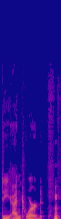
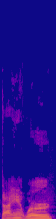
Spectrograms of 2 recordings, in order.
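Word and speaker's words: Die Antwoord: know D anward you should probably look up Dent word d i e a n t w o o r d except they pronounce it D ENT word CU they're from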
